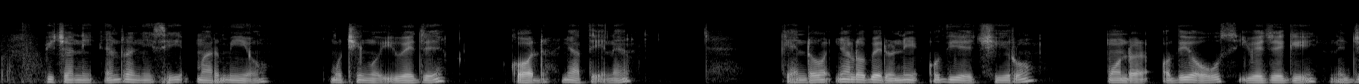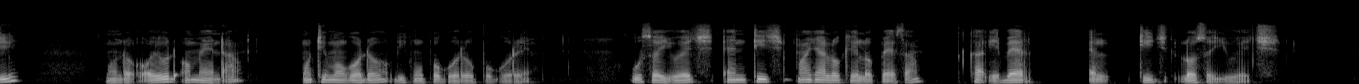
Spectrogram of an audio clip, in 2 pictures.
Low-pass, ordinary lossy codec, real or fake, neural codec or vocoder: 7.2 kHz; MP3, 48 kbps; fake; vocoder, 22.05 kHz, 80 mel bands, Vocos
